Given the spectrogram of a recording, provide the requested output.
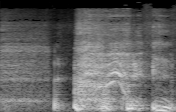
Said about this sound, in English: And sorry for the cough, folks. There's going to be a lot more of that.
